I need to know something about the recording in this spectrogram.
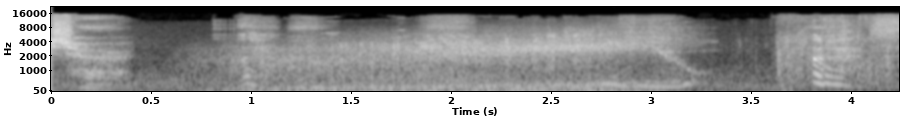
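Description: A fiery blast roars from a creature's mouth.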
